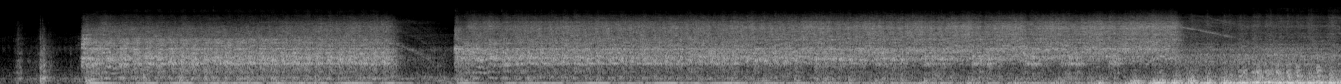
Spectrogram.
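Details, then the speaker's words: 1978 Reliant Scimitar SE6A, Essex V6 with automatic: after a half turn on the throttle stop, engine cranks, catches and settles into a steady, fairly low idle that creeps up slightly; idle speed set too low. "I'm going to give that a we half turn. See if we can bring the idle up a wee bit and see if that helps it."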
